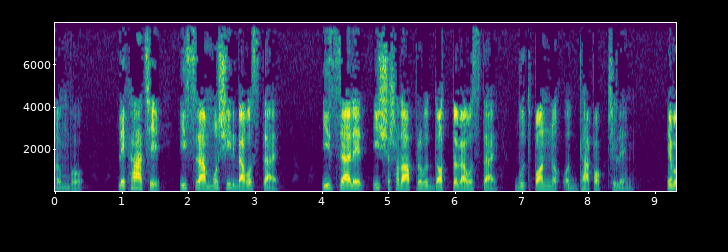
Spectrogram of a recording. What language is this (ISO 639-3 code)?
ben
